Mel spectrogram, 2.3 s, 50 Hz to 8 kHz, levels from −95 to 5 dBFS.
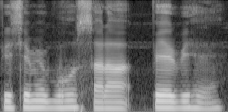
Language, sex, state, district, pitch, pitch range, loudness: Hindi, male, Arunachal Pradesh, Longding, 130 Hz, 125-135 Hz, -16 LUFS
